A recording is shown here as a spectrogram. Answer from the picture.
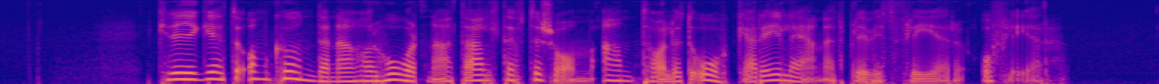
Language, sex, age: Swedish, female, 38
